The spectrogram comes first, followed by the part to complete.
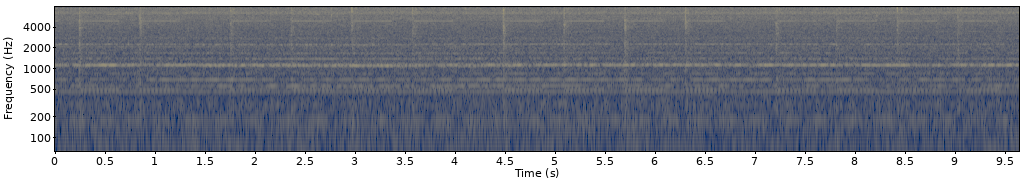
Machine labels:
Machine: slide rail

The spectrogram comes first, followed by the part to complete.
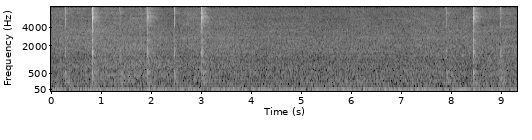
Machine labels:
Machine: valve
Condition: normal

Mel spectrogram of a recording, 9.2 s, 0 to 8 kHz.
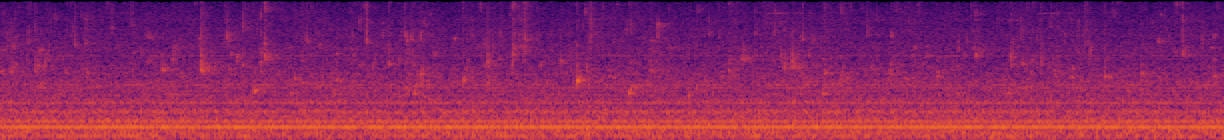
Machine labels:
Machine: pump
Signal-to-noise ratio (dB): 6 dB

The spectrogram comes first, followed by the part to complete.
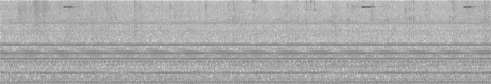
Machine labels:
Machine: pump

